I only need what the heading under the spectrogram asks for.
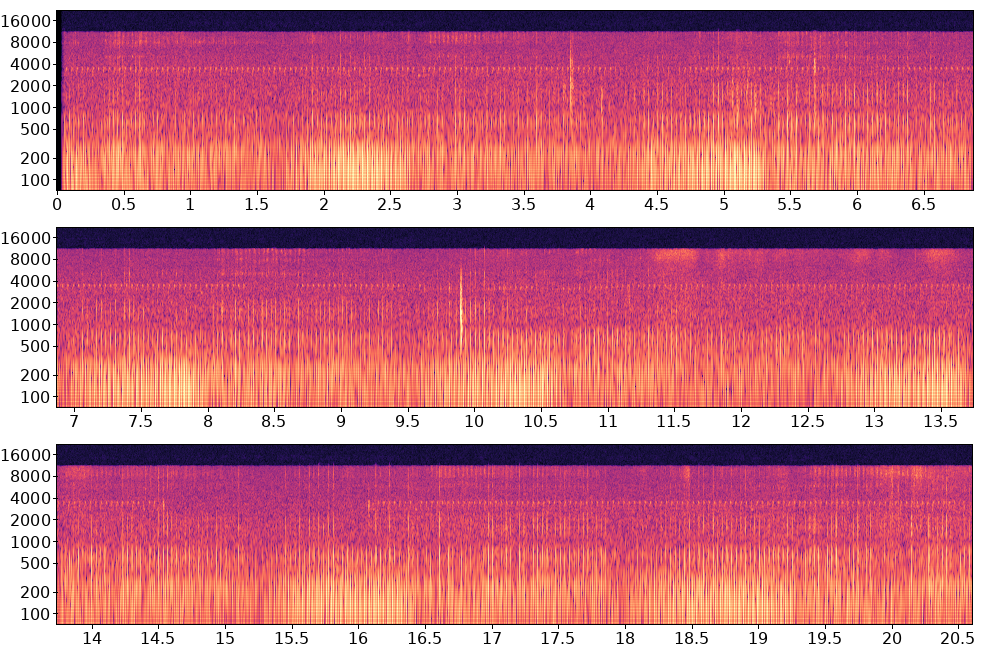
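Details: Kitten purring, a low rumble that swells and fades in steady breathing cycles roughly every two and a half seconds, with a faint background hiss and an occasional soft click.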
